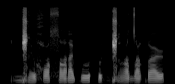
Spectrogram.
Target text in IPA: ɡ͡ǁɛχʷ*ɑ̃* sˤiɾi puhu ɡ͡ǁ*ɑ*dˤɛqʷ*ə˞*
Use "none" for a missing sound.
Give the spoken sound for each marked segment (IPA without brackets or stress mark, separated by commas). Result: ɑ, ɑ, ə˞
